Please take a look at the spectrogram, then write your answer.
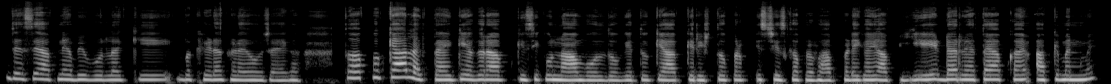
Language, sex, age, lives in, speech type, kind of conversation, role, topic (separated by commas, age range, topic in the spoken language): Hindi, female, 20-24, India, conversation, advice, advisor, मैं दूसरों को खुश करने के लिए ‘ना’ कहने में कठिनाई और अपनी सीमाएँ तय न कर पाने की समस्या से कैसे निपटूँ?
